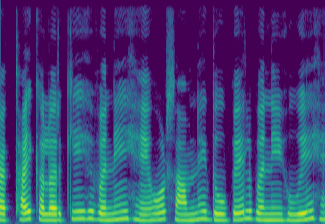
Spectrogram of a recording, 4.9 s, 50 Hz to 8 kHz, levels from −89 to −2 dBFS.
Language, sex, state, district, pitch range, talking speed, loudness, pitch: Hindi, female, Odisha, Khordha, 215-255 Hz, 145 wpm, -18 LUFS, 230 Hz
